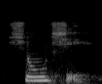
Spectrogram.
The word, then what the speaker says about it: Shonshi: Shonshi. Shonshi. Nasalizing the O again.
